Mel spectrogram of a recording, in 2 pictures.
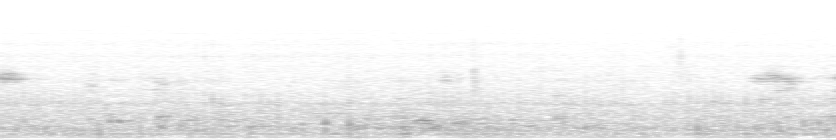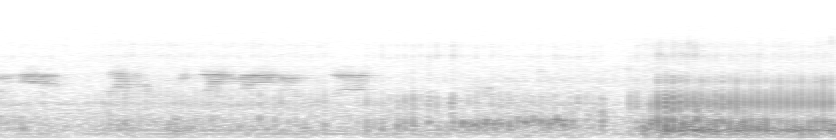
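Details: Female Somali cat dozing indoors, recorded with a webcam, purring in a low rhythmic rumble of about four pulses a second. The purr grows louder near the end, with murmured speech and faint chirps in the background.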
